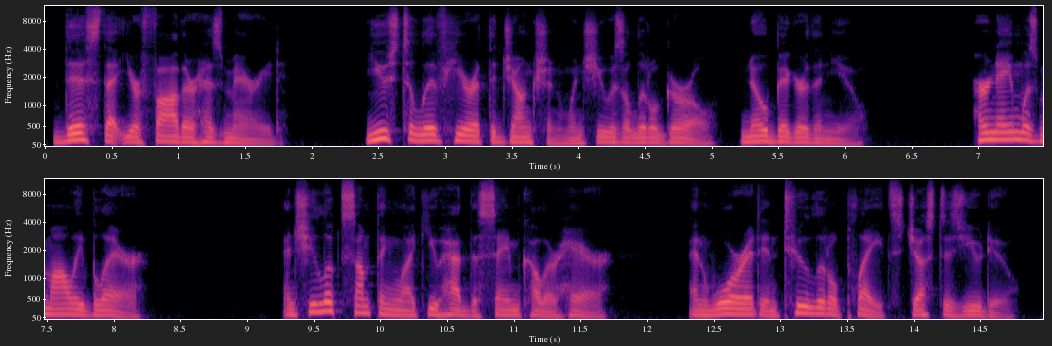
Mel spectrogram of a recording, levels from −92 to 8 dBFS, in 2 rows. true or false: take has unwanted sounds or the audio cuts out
false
